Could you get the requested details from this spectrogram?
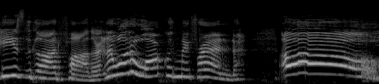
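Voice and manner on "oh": loud, high-pitched yelling. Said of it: "Yelling will only make the baby feel unwanted".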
